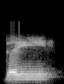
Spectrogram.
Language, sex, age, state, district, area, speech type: Sindhi, male, 30-45, Madhya Pradesh, Katni, urban, conversation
